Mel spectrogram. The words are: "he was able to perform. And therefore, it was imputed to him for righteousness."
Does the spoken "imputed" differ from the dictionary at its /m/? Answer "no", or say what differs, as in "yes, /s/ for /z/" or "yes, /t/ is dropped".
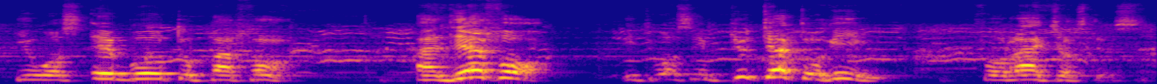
no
